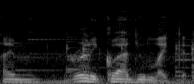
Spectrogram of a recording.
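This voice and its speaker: A man's voice: lowish voice, normal speed, over music, voice pushed down, lightly acted. A man reading as a shy polite bookish girl. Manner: soft and apologetic. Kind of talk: let's play character reading.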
